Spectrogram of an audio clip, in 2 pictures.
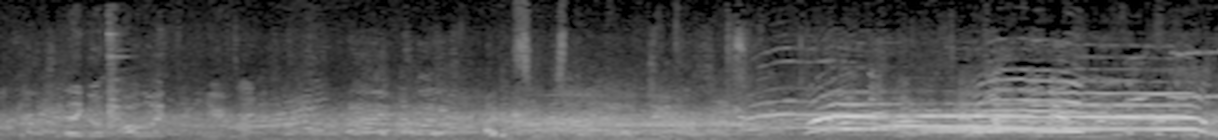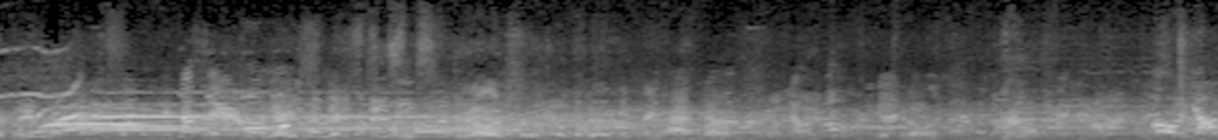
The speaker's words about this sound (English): I hear screaming. I hear cheering from that direction.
